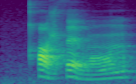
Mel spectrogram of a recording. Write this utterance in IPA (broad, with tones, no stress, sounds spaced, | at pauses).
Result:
qʰ ɒ˥˨ ʒ θ ɛ˥˨ β ɔ̃˩˥ n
